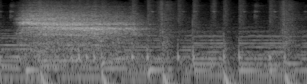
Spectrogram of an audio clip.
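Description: Upbeat background music with a steady kick-drum beat, about two to three beats a second, and a loud hiss in the first second.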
